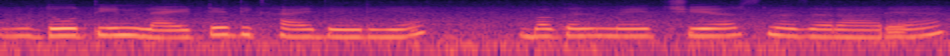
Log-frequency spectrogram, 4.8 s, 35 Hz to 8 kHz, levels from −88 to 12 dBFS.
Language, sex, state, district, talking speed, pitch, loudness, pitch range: Hindi, female, Bihar, West Champaran, 175 wpm, 250 Hz, -15 LUFS, 230-255 Hz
